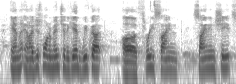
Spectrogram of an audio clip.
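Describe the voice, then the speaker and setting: There is noticeable background noise as a man speaks in a fairly high pitch. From Virginia (Richmond). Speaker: building owner and shop owner. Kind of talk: guided building tour. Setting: inside an old building, in-person tour group.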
